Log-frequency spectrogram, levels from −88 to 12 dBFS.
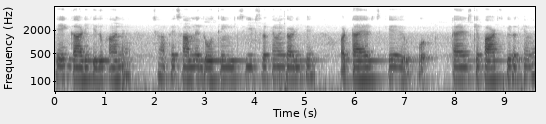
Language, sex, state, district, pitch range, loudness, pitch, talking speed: Hindi, male, Rajasthan, Bikaner, 110-115 Hz, -20 LUFS, 115 Hz, 170 wpm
